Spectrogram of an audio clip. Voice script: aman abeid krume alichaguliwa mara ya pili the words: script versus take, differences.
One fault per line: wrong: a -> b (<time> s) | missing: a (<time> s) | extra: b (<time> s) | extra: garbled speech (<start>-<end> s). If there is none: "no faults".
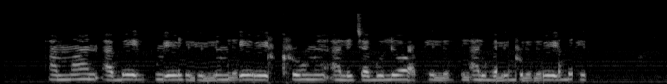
extra: garbled speech (1.5-2.8 s)
missing: mara (4.1 s)
extra: garbled speech (4.6-5.9 s)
